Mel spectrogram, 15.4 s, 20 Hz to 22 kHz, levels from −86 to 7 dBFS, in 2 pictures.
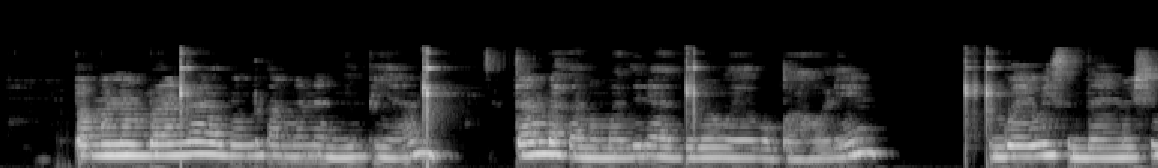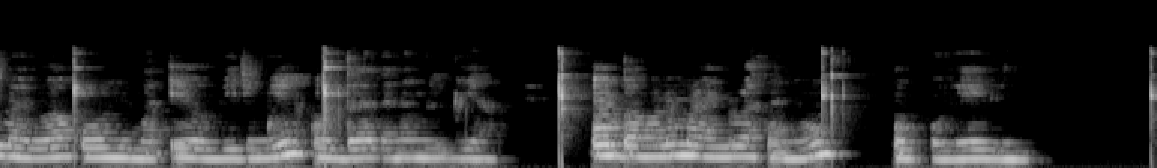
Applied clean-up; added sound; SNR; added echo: none; Tap; 12 dB; reverberation time 0.2 s.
